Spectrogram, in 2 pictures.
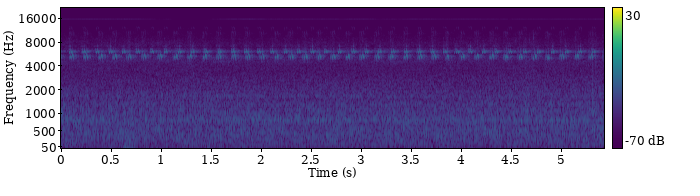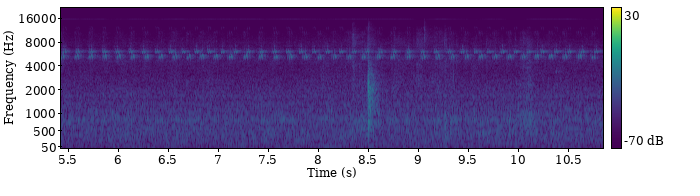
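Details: Crickets inside a gargoyle gecko's vivarium chirp in a steady, rapid, high-pitched pulsing trill that runs without a break.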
